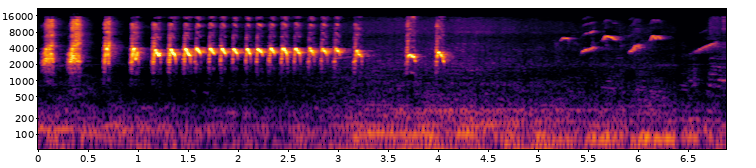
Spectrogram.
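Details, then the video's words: Grey-cheeked bulbul tutor bird used to lure other birds into song, with a long accelerating chatter of harsh buzzy notes, about four per second at first and then faster. Scattered rasps follow, then soft high twittering from other birds. "PANCINGAN HEBAT BURUNG MASTERAN CUCAKJENGGOT"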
